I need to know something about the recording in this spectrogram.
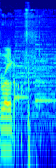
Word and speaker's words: Rodolph: So the H is silent, it's Rodolph.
